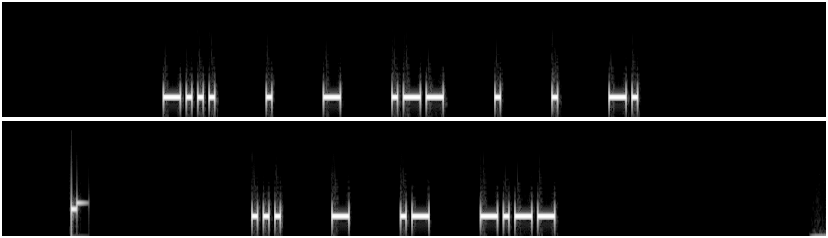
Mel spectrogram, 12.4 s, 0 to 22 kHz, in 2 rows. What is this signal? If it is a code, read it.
Morse code, heard as a keyed tone, about 28 wpm, spaced as for 16 wpm, 700 Hz. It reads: BETWEEN STAY
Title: 3x Character Spacing - Top 500 Words - 28wpm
